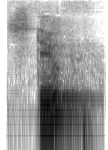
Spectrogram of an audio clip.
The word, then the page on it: STOOP: American English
